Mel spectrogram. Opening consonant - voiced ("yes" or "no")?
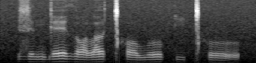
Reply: yes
